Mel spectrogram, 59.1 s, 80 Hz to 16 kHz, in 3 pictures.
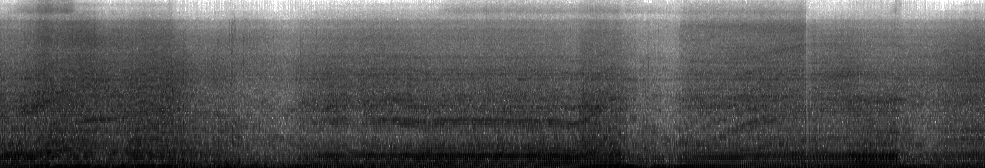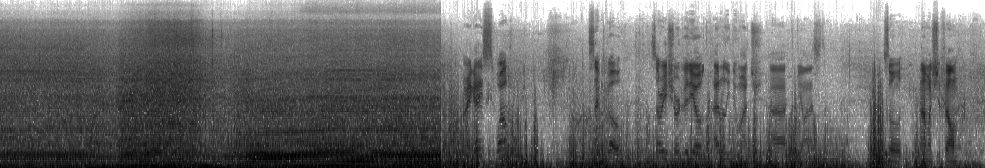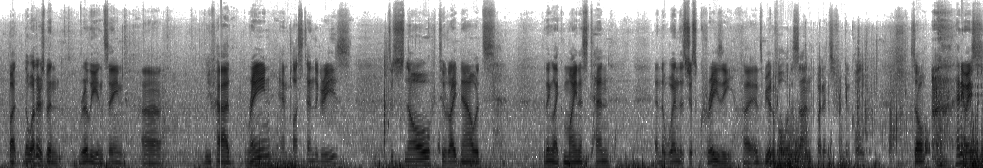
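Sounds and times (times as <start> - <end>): atv engine revving: 0.0 - 28.7.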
